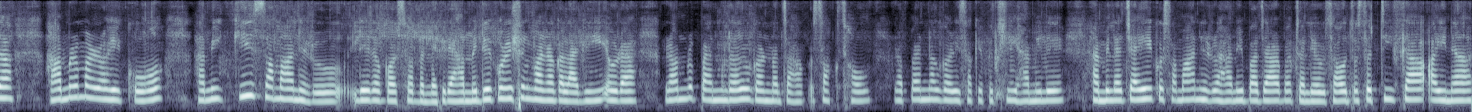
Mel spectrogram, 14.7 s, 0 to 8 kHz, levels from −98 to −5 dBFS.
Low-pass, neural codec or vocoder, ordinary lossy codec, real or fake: none; codec, 16 kHz, 4.8 kbps, FACodec; none; fake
